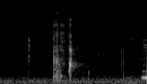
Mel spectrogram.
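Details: 10-week-old baby hiccupping: one short, sharp hiccup followed by a small squeak in a quiet room; infant hiccups.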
